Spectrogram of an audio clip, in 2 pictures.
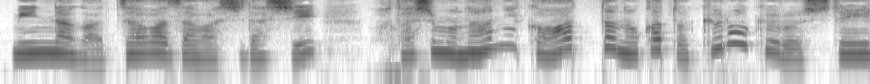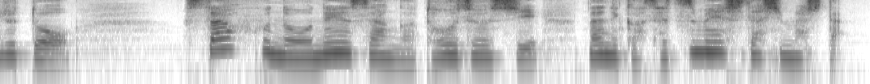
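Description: A woman co-hosting a radio show, reading a letter aloud and then chatting, expressive and quick to laugh. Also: a little high, dry recording. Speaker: radio co-host reading listener mail.

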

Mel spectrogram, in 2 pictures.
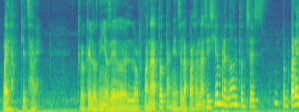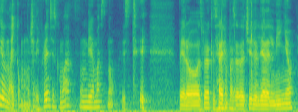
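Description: A man's voice: fairly low pitch, fairly quick, warm tone. A young man with a Mexican Spanish accent hosting a podcast, telling rambling comic stories in slang and laughing at his own jokes. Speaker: podcast host. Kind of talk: casual comedic monologue.

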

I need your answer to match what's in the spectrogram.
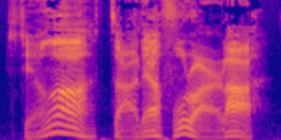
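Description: A man puts on a blunt, threatening young gang boss with a Northeastern Mandarin accent. He swears freely and his pitch swings widely. The sound is dry and close. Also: sing-song, unhurried, pushed and bright, no echo, exaggerated voice. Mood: menacing.

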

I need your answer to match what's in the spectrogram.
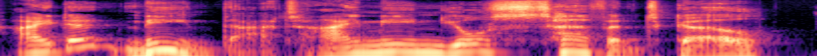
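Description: A man's voice: fairly high pitch, very animated, slow pace, slightly rough, pitched above the performer's own voice, heavily acted. A man voicing a brusque, imperious older woman in an audiobook, speaking in emphatic, peremptory declarations. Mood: indignant. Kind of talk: audiobook character voice.

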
